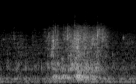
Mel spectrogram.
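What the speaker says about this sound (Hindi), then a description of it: "अब मैं इसमें जो है ये चिकन की हड्डियाँ डाल रहा हूँ साफ़ करके।" Cleaned chicken bones plunging into about three litres of water in a stock pot, giving a short, close watery splash and slosh that swells mid-clip and settles, with no voices.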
